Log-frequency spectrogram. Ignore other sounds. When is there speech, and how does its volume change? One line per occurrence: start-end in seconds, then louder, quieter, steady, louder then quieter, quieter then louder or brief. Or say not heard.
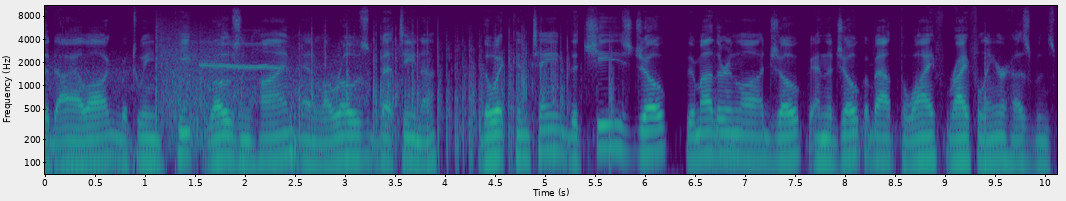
0.0-10.0 steady.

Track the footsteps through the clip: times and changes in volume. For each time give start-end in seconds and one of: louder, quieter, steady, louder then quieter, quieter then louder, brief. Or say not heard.
not heard.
